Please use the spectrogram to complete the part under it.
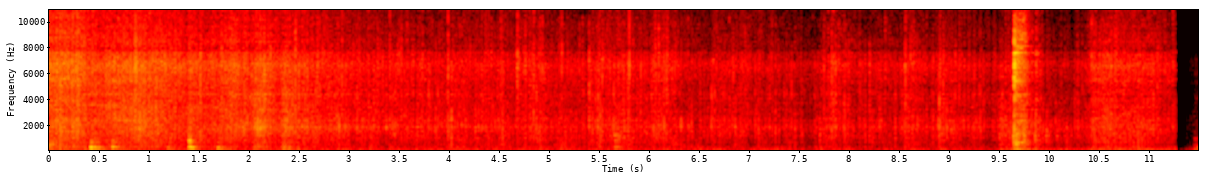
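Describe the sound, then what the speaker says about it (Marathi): Soft, steady sizzling of bread rolls toasting in butter on a hot griddle, with a single clink of utensils near the end. "तर फ्रेंड्स भाजी शिजत आहे तोपर्यंत आपण पाव भाजून घेऊया"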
